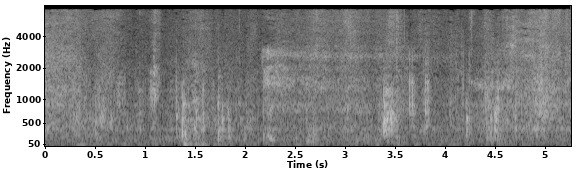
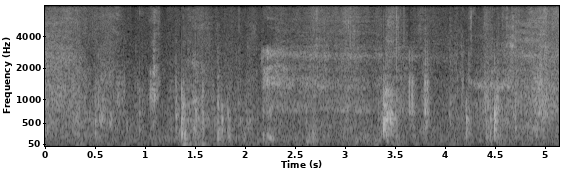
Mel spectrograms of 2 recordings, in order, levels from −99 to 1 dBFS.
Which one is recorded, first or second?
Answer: second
